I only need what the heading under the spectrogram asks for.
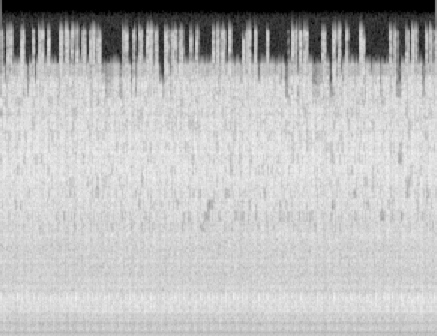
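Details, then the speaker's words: Engine after valve stem seal and head gasket job with a snapped camshaft bearing retaining bolt: steady idle with hard rhythmic knock about three times a second, metallic; knocking injector considered but doubted since air was purged. "definitely sounds like metals running around in there"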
